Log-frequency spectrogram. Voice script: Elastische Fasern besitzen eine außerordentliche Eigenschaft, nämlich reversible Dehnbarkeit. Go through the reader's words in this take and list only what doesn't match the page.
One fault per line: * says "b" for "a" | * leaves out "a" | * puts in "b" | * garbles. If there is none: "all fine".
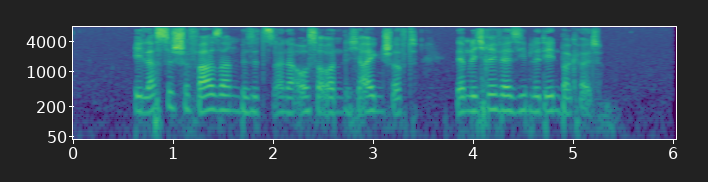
all fine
